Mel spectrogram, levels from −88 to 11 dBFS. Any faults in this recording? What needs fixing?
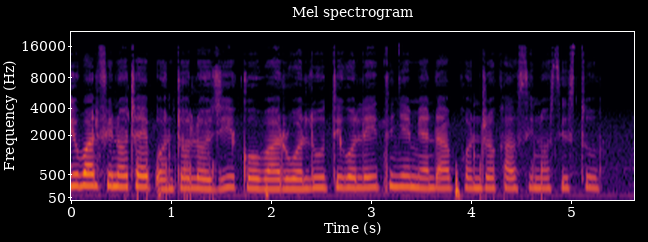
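Bubbling, squelchy chirps run over the speech from 0.59 to 1.47 s, ending just before "koporu wolutik kole itinye", and again, more lightly, from 4.10 to 4.81 s. This is DAB burbling. Weak reception let bit errors, roughly half a percent in the first burst and somewhat fewer in the second, slip past error correction into the MP2 audio data. Corrupted samples then put short blips of noise in single sub-bands, and corrupted scale factors make sub-bands jump in level for up to a frame. Improving reception with a better-placed antenna or a stronger multiplex signal would prevent it.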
